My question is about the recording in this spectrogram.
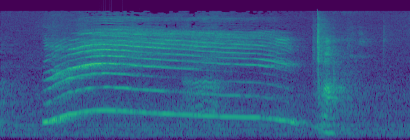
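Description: A baby's long, high-pitched vocal squeal lasting about two and a half seconds, rising in pitch and then slowly falling, followed by a short "ah" near the end.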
